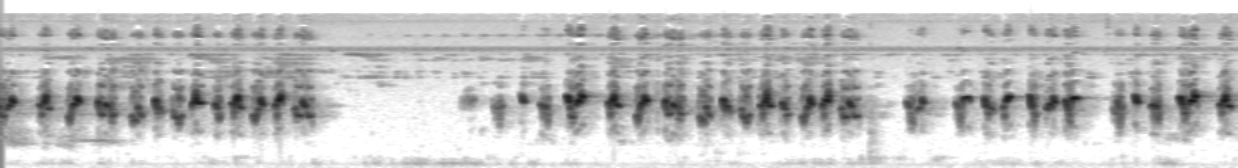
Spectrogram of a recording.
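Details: Sooty-headed bulbul delivering energetic 'gacor ropel' song meant to lure birds into traps: long chains of quick, rich whistled notes broken by two short pauses, clear and loud throughout.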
